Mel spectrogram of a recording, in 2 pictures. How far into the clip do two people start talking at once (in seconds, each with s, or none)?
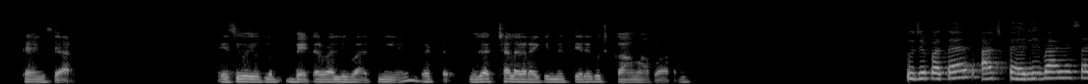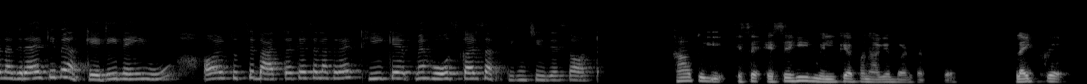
none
